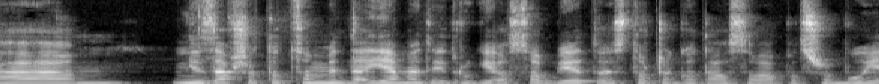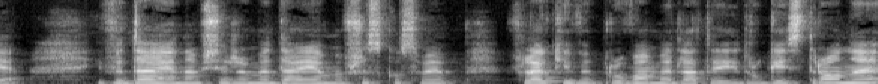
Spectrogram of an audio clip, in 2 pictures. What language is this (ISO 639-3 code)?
pol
